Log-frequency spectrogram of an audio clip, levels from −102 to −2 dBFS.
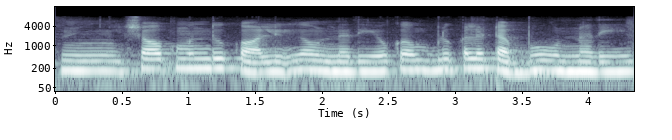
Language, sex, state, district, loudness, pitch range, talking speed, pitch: Telugu, male, Andhra Pradesh, Guntur, -13 LUFS, 160-185 Hz, 140 wpm, 170 Hz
